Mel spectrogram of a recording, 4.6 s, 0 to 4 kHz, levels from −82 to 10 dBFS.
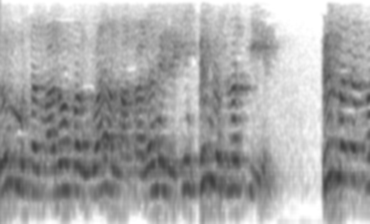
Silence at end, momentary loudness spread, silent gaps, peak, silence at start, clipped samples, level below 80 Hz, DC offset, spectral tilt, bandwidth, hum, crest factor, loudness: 0 s; 7 LU; none; -2 dBFS; 0 s; under 0.1%; -54 dBFS; under 0.1%; -8.5 dB/octave; 4 kHz; none; 16 dB; -16 LUFS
